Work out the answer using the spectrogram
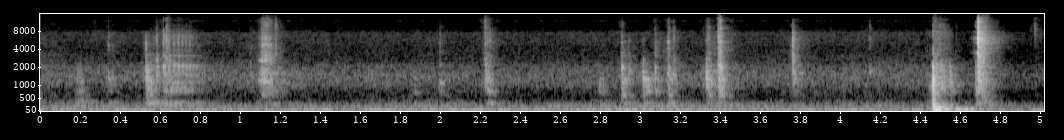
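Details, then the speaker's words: Marantz 6100 turntable: soft clicks as the tonearm returns to its cradle, then a pop/thump through the speaker as the motor shuts off; suspected culprit is the 0.047 µF 125 VAC capacitor on the motor; there is no muting circuit. "It's when that motor engages and then when it disengages."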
